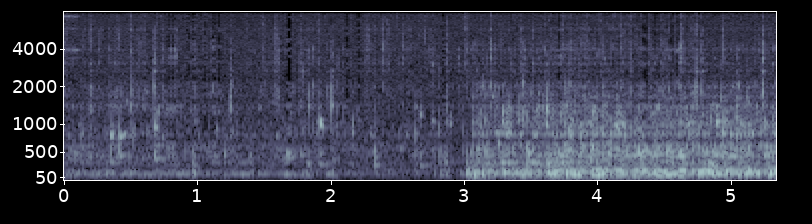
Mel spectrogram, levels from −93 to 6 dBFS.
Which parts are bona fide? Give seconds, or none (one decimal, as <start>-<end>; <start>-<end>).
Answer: 0.0-3.9; 4.7-5.3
